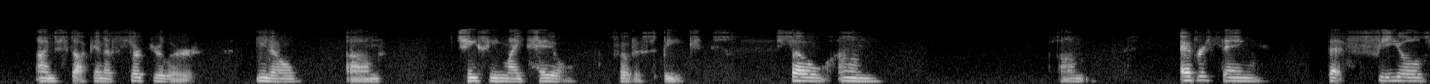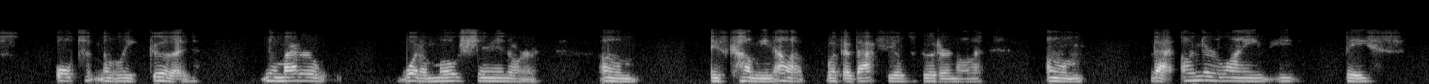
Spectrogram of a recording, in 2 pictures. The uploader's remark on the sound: ACIM Daily Conference Call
